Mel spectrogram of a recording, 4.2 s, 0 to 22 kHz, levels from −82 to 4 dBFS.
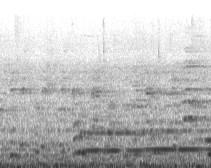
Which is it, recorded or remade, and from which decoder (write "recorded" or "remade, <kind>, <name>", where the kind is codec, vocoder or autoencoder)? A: recorded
